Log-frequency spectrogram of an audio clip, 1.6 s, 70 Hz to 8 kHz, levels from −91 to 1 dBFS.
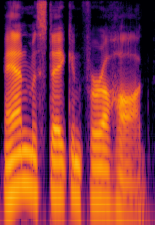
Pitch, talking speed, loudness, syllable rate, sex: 115 Hz, 230 wpm, -19 LUFS, 5.7 syllables/s, male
